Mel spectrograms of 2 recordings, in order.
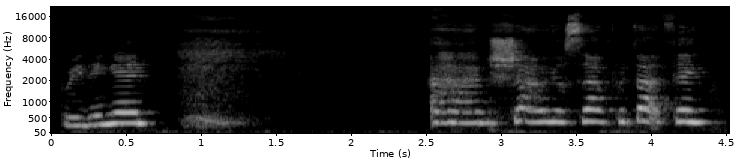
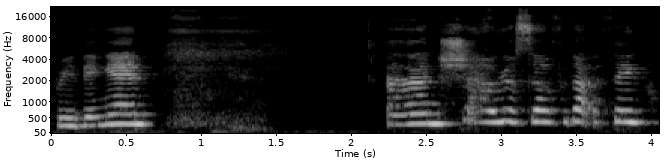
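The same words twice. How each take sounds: The two takes are said the same way.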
